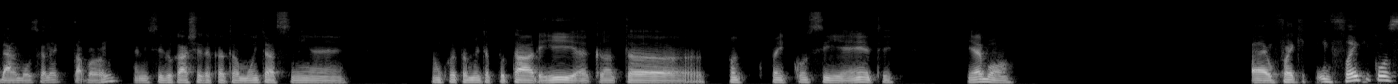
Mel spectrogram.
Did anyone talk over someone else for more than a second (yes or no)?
no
